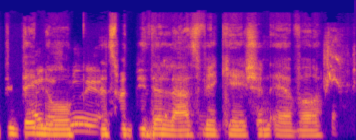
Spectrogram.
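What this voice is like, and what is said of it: Imitates another person's voice. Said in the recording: “great Werner Herzog impression”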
